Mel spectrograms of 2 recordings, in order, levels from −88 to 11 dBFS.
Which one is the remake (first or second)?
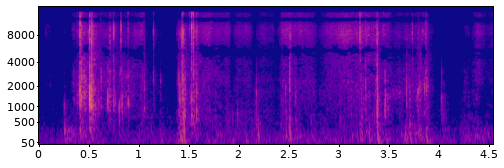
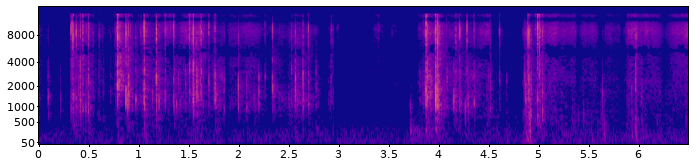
first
